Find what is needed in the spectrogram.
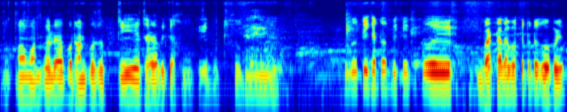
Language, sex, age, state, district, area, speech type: Assamese, male, 30-45, Assam, Charaideo, urban, spontaneous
